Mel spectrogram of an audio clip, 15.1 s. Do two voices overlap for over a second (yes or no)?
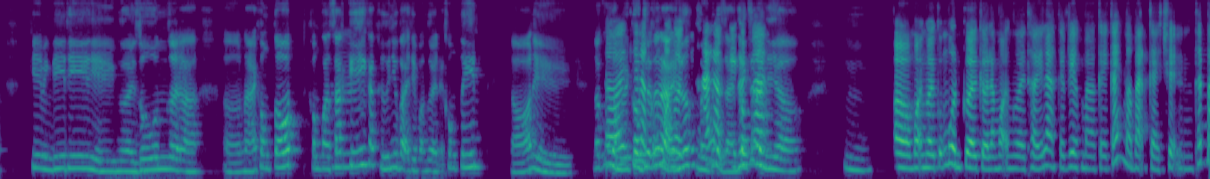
yes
